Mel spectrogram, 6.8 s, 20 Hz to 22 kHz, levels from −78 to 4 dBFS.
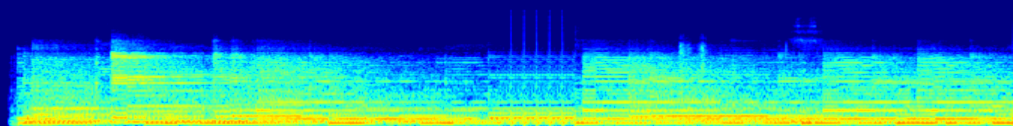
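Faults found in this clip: System hang loop, 3.41–3.84 s: identical 85 ms slice repeats five times, a machine-gun stutter at 11.7 Hz, roughly 0.4 s of audio lost. Host or driver stall with hardware replaying one ring buffer, consistent with 4096 samples. Exact repeats, not concealment smearing or silent dropout.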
